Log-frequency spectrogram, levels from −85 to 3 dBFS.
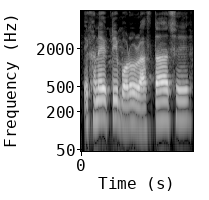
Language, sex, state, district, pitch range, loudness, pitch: Bengali, male, West Bengal, Alipurduar, 135-150 Hz, -15 LUFS, 150 Hz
